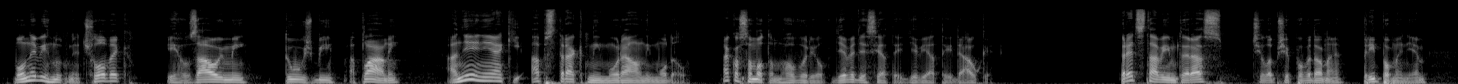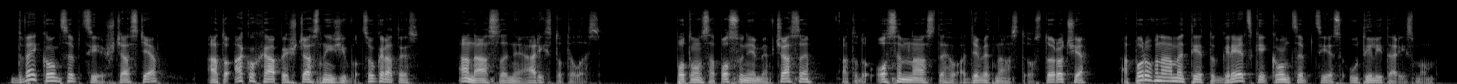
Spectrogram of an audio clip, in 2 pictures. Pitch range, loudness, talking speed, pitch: 85-120 Hz, -27 LUFS, 125 wpm, 100 Hz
